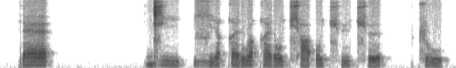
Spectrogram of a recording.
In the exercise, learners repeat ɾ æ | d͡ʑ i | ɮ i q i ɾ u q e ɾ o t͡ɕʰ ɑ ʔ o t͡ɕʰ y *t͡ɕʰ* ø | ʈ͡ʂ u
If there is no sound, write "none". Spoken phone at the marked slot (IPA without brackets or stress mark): t͡ɕʰ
